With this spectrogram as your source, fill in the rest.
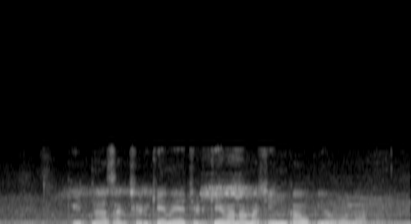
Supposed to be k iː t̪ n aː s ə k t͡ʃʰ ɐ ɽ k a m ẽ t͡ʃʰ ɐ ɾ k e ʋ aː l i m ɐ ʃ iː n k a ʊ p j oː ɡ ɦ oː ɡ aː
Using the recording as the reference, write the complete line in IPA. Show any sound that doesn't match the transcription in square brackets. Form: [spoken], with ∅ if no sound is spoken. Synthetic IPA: k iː t̪ n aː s ə k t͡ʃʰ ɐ ɽ k [e] m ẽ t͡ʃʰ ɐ [ɽ] k e ʋ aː l [a] m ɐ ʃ iː n k a ʊ p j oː ɡ ɦ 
